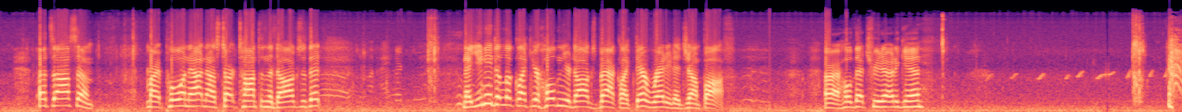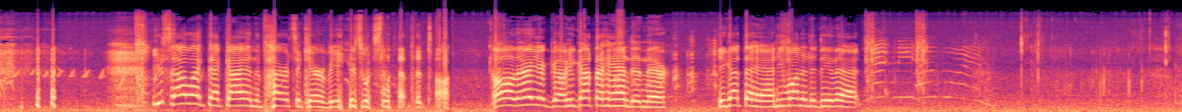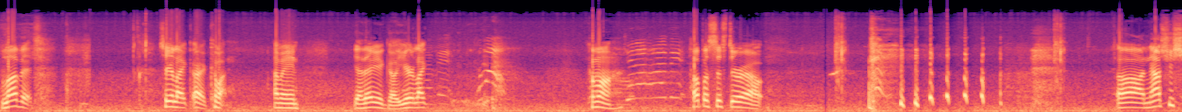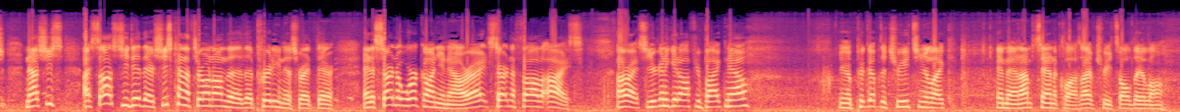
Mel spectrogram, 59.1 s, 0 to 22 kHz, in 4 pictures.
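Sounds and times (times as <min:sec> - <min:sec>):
person whistling rising chirps: 0:12.2 - 0:14.6, 0:15.5 - 0:16.2
person laughing: 0:14.3 - 0:16.7, 0:19.0 - 0:20.4, 0:23.0 - 0:23.9, 0:40.4 - 0:42.7.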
